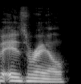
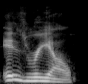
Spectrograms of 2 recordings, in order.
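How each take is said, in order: First: It sounds like the usual single word 'Israel'. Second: It sounds like the two words 'is real'. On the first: This is the proper way to say it. The speaker calls it right. "instead of Israel. It's Israel" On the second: This is how people who misspell it say it. The speaker calls it wrong. "That's because they pronounce it Israel"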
